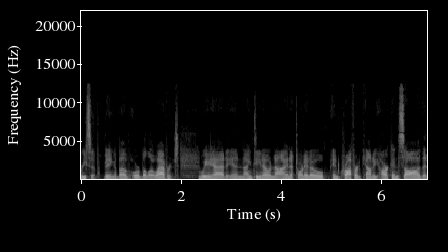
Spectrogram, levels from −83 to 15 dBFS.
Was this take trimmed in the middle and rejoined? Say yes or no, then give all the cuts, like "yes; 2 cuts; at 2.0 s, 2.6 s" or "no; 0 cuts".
yes; 1 cut; at 2.4 s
